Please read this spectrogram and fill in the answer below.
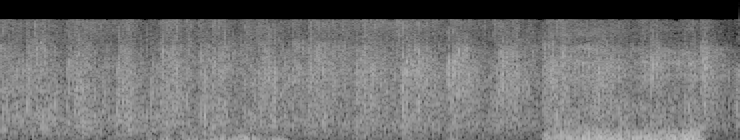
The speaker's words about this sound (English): Give the Lord a hand clap if you think that's true.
